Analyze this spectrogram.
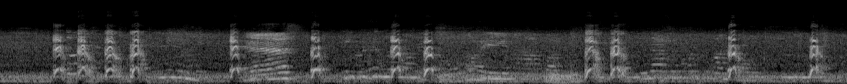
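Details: An Affenpinscher, a toy breed of dog, gives repeated sharp, squeaky barks, sometimes single and sometimes in quick clusters, while a child's voice and other speech run between the barks.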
